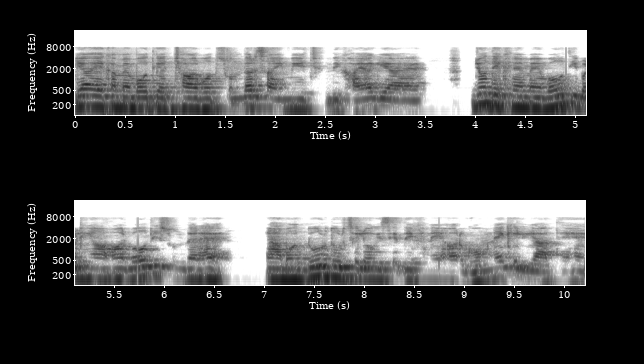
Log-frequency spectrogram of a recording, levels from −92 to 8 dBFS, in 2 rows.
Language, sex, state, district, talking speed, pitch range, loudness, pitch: Hindi, male, Bihar, Jahanabad, 215 wpm, 140-160 Hz, -15 LUFS, 150 Hz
